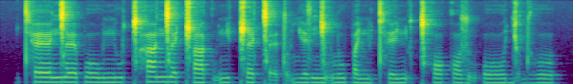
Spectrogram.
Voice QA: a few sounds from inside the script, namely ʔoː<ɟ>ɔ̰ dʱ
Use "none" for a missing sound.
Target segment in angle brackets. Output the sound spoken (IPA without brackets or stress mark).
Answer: ɟ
